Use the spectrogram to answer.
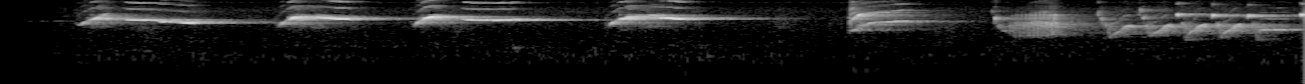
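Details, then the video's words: Pet canary singing an unusual song: four long, clear, high whistled notes, each sliding gently downward and spaced about a second apart, then short upward sweeps and a run of rapid, stepped, trilling notes. "Weird song of my canary"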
